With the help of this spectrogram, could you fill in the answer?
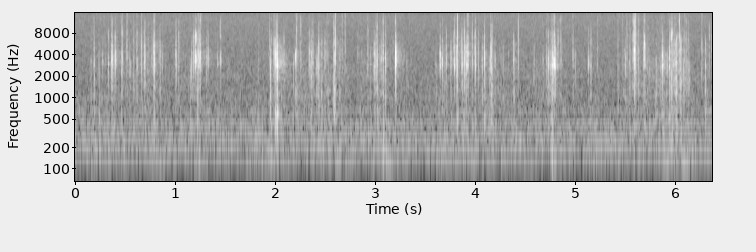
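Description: A hand taps and scratches the fingertips across a flat padded paper bubble mailer lying on a towel. The result is a quick, irregular run of dry, crinkly, crunchy ticks and scrapes, bright and thin with almost no low end, each sound stopping instantly with no ring.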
